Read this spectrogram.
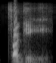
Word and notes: thuggee: American English

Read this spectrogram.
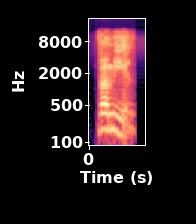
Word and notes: vermeil: Indian

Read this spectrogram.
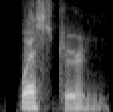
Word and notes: western: American English

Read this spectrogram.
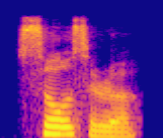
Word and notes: sorcerer: Indian

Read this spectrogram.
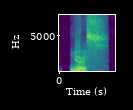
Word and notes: nurse: American English

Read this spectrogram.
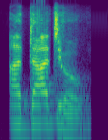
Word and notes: adagio: Indian

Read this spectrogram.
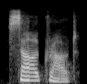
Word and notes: sauerkraut: Indian

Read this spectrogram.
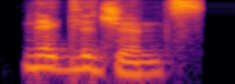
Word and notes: negligence: Indian

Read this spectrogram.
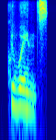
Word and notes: quince: Indian

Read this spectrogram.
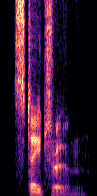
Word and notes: stateroom: British English

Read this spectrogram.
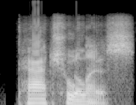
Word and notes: patulous: American English

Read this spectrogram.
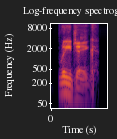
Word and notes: rejig: British English

